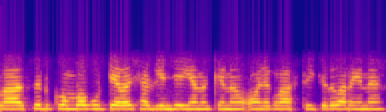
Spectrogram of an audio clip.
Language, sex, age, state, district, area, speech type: Malayalam, female, 18-30, Kerala, Malappuram, rural, conversation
